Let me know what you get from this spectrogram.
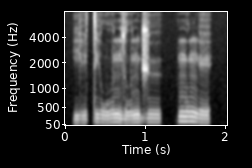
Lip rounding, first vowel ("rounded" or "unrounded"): unrounded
